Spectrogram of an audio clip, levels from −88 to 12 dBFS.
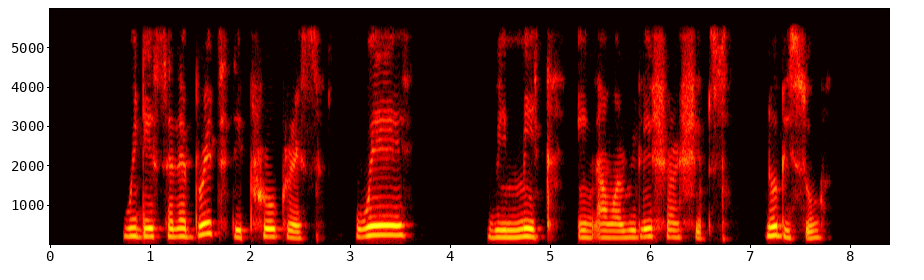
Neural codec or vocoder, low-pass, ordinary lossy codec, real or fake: codec, 16 kHz, 8 kbps, FunCodec, trained on Chinese and English, 25 frames a second; 5.4 kHz; none; fake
